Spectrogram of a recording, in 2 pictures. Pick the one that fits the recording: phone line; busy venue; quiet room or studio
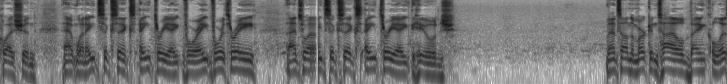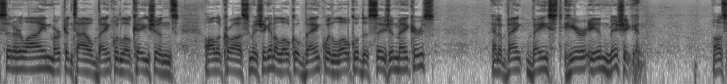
busy venue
